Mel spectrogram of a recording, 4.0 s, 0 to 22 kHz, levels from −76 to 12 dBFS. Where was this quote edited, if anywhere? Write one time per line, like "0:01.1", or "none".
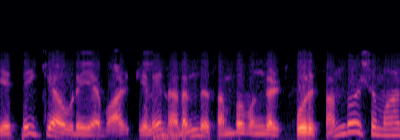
0:02.8

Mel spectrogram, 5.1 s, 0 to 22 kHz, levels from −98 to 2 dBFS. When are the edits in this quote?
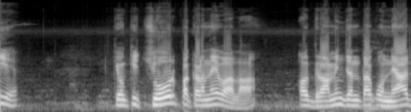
none

